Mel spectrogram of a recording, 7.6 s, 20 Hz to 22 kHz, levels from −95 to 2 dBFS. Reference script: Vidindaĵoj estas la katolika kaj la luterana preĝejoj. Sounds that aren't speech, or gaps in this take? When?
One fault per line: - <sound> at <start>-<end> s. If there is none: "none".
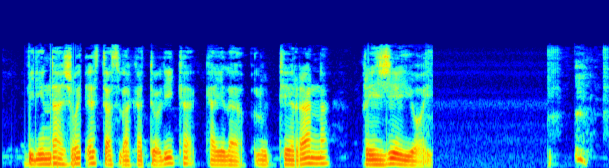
none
